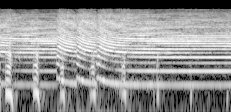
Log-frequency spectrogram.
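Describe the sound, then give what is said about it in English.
A loud, sustained air horn blast lasting over two seconds, its brassy harmonic tones bending and wavering in pitch, with rhythmic pulsing low thumps underneath. “I mean, get the horn. I want the horn.”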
